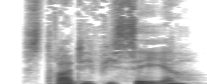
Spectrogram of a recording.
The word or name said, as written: STRATIFICERET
